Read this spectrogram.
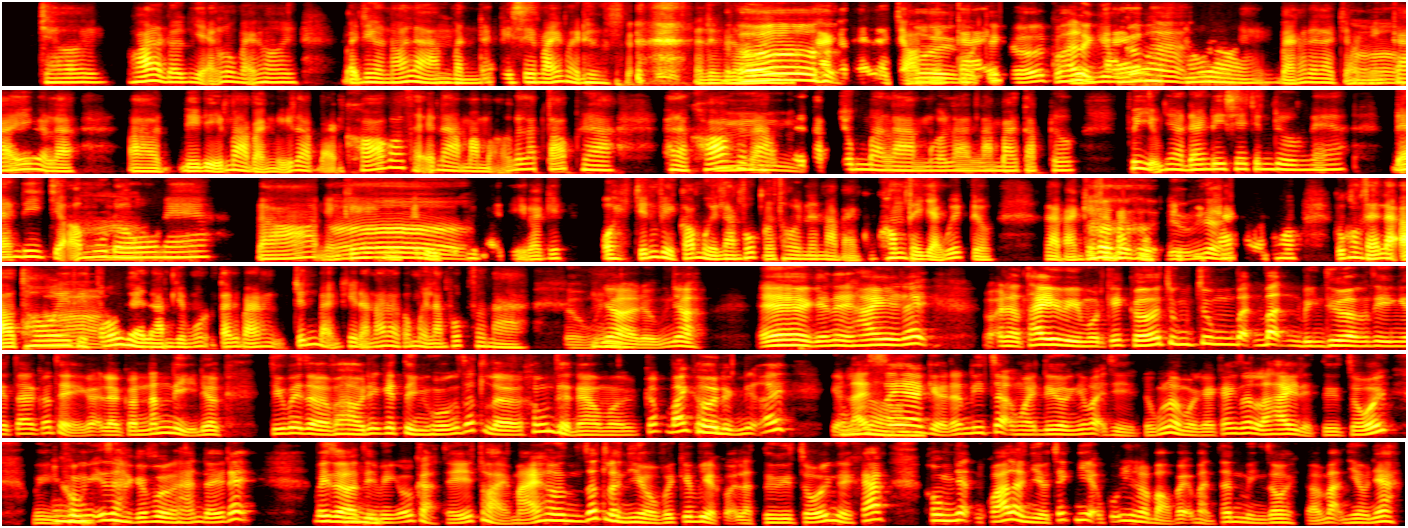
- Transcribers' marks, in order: tapping; laugh; laughing while speaking: "Ờ"; unintelligible speech
- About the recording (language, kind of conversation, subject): Vietnamese, advice, Làm sao để từ chối khéo khi người khác giao thêm việc để tránh ôm đồm quá nhiều trách nhiệm?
